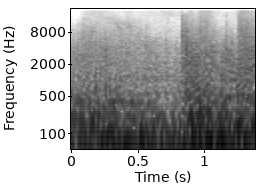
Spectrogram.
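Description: The heavy slug thrower in ELEX firing and exploding, a loud close boom with a deep rumbling body and a second sharp burst partway through, no voices.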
